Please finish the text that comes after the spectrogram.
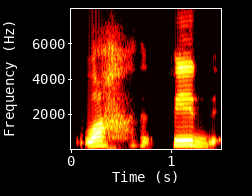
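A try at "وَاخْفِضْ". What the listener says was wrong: Oh, salah lagi ho-nya. Wah, kho. Kotor.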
